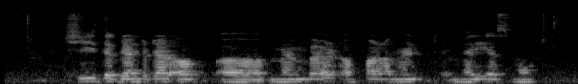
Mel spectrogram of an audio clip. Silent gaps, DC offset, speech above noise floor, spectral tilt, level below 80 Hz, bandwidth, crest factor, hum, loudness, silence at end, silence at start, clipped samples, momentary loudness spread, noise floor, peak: none; under 0.1%; 23 dB; -6.5 dB/octave; -58 dBFS; 11.5 kHz; 18 dB; none; -30 LUFS; 0.2 s; 0.35 s; under 0.1%; 10 LU; -53 dBFS; -12 dBFS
